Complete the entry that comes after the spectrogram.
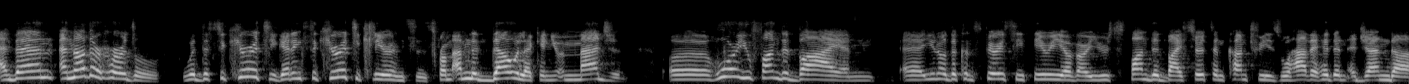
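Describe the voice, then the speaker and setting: In an Arabic accent, a woman speaks at a moderate pace with a fairly high pitch and lively intonation, in a dry, close recording with no echo and a quiet background. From Kuwait, Egyptian family. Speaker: entrepreneur, NGO founder. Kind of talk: casual interview.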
